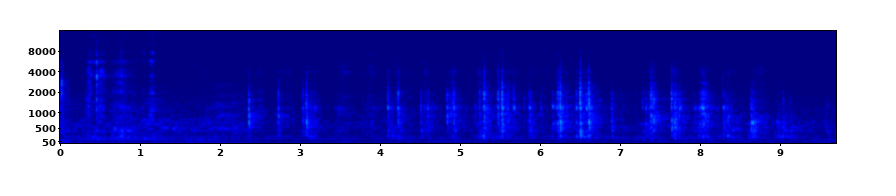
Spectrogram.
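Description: Faint rustling and irregular light clicks of gloved hands handling and turning a metal Nikon Nikkor 180mm lens, coming more often in the second half.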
